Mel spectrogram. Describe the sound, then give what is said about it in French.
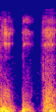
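A voice imitates the rumbling engine noise of a backhoe and tractor in three quick, loud, growling bursts, with brief pauses between them. “comme ça, ça fait les bruits de, de tractopelle et de tracteur, et puis de plein de bruits, de dépanneuse genre dépanneuse.”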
